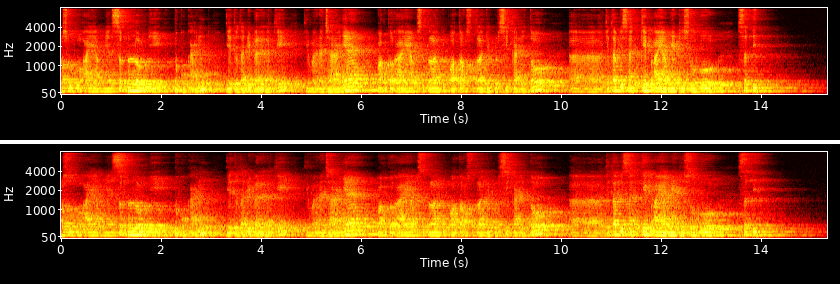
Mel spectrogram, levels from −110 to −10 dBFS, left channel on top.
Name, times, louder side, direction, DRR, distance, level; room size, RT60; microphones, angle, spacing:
voice 1, 0.0-2.0 2.4-2.9 3.3-4.5 4.9-6.0 6.3-9.7 10.2-13.1 13.5-13.9, left 1 dB, 80° left, 1 dB, 1.4 m, -28 dB
13.5 x 4.5 x 6.4 m, 2.4 s
head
